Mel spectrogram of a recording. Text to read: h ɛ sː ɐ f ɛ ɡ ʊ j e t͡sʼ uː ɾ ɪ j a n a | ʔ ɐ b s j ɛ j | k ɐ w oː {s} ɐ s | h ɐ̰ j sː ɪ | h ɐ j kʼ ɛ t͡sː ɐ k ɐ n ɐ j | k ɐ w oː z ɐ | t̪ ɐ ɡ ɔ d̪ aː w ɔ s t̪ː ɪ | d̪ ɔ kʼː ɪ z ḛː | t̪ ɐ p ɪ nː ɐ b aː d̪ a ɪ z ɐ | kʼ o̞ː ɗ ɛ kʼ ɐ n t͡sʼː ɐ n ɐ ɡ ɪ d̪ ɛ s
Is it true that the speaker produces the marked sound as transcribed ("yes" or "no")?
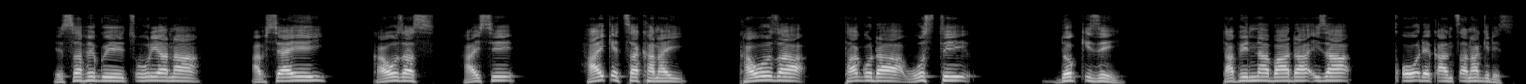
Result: no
